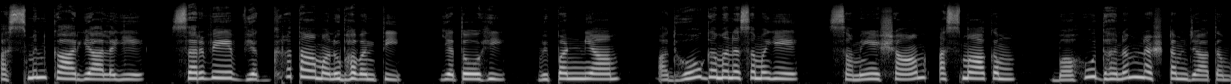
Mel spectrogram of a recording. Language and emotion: Sanskrit, sad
